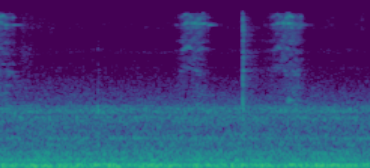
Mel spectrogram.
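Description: A couple of faint, brief scrapes of a steel knife blade against a DMT Extra Fine diamond sharpening plate in the second half, with a light click, over a steady low hum.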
